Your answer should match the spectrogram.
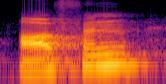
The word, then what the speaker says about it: often: mot often often donc qui se prononce généralement often mais qui s'écrit avec un T d'accord FT voilà et où est-ce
